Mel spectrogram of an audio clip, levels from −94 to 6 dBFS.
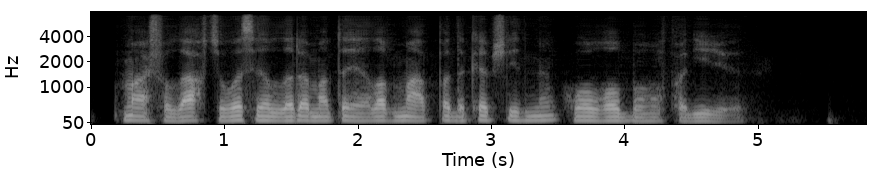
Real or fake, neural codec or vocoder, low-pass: fake; codec, 16 kHz, 0.3 kbps, FocalCodec; 7.2 kHz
